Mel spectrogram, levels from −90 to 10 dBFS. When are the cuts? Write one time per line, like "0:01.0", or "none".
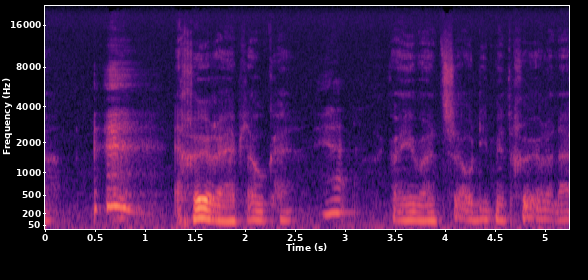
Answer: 0:01.3
0:02.0
0:03.9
